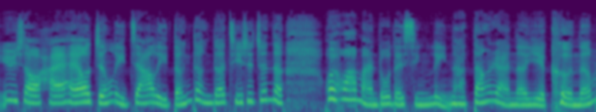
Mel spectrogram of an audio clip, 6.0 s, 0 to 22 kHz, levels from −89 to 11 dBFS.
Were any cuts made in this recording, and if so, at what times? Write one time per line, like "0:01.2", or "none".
none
